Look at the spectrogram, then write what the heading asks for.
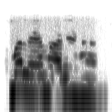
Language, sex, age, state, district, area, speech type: Urdu, male, 30-45, Uttar Pradesh, Lucknow, rural, conversation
